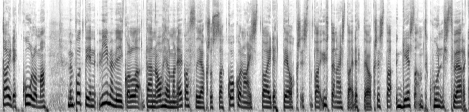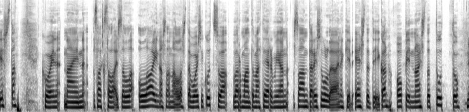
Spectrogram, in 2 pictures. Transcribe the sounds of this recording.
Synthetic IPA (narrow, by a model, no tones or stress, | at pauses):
t̪ɑjdekːulmɑmepuhut̪ːinʋiːmeʋiːkolːɑt̪æno̞ɦjelmɑne̞koθːɑjɑksosːɑko̞ko̞nɑist̪ɑjdet̪ːe̞oksist̪ɑt̪ɑiʔyht̪enæist̪ɑ̰idet̪ːe̞̰o̰ksist̪ɑɡesɑ̰mt̪kʰunst̪ʋerkist̪ɑkuinnæinsɑksɑlɑ̰iselːɑ̰lɑjnɑsɑnɑ̰lːɑ̰si̥t̪æʋo̞isikut̪suɑʋɑrmɑːnt̪æmæt̪ermionsɑnt̪ɑɾisulːḛɑ̰inɑkine̞st̪et̪ḭːkɑno̞pinːɑist̪ɑt̪ut̪ːu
